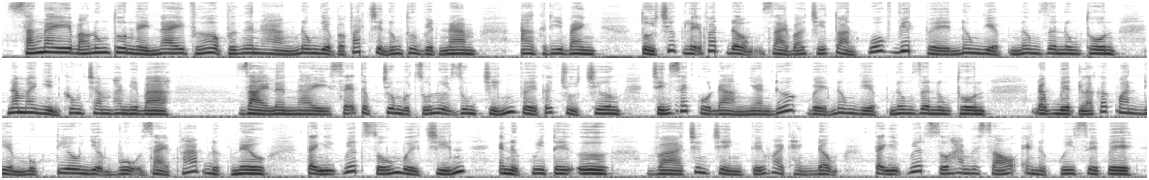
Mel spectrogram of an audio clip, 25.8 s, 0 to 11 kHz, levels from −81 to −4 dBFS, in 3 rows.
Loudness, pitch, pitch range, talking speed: -26 LUFS, 180 Hz, 165-195 Hz, 240 wpm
